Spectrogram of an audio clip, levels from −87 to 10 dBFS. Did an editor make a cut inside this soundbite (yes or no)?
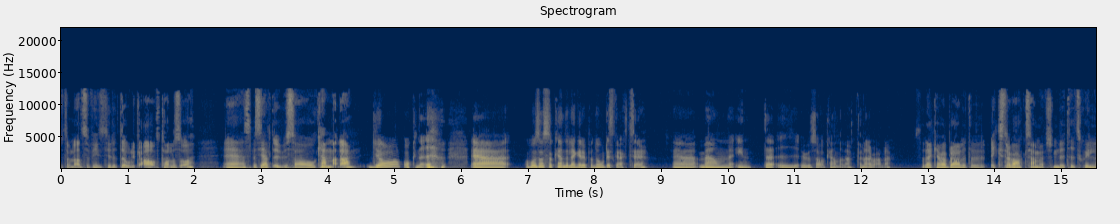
yes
